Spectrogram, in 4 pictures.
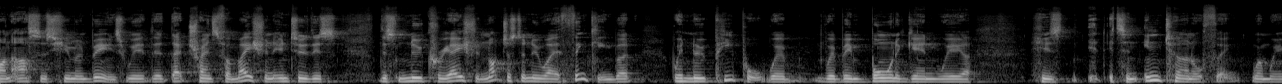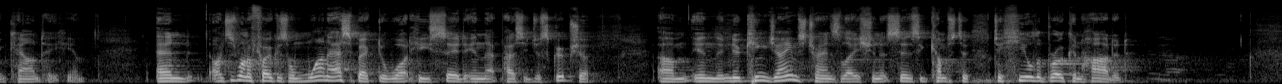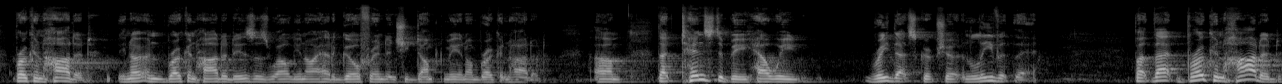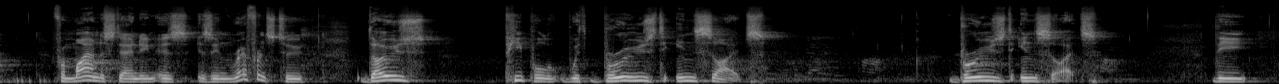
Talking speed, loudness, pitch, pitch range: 150 wpm, -27 LUFS, 140 Hz, 130-160 Hz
